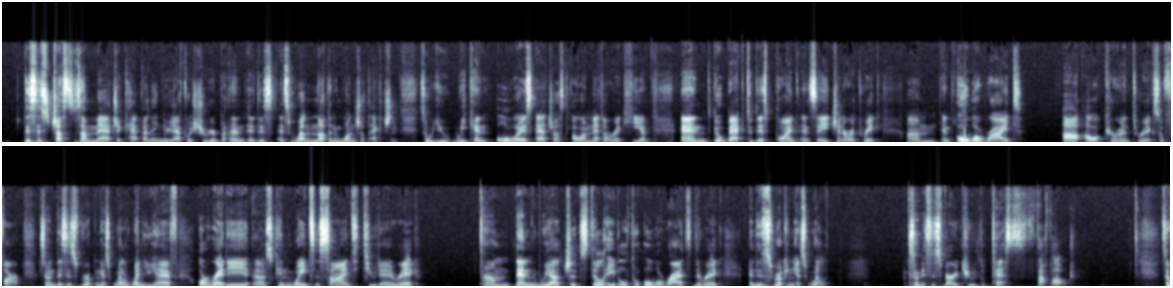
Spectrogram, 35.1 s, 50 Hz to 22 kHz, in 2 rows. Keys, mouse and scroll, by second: 4.0 click, 5.7-7.1 scroll down 3, 34.7-35.0 scroll down 2.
